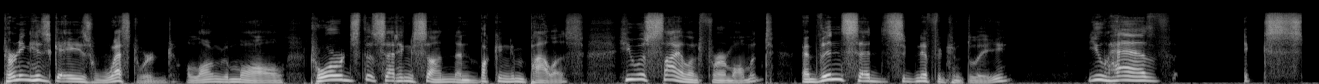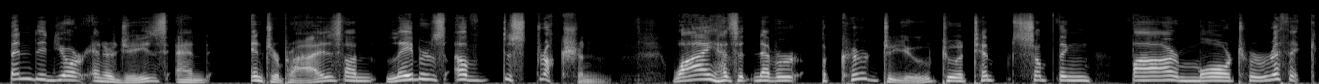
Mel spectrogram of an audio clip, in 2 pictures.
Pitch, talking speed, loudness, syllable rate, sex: 150 Hz, 110 wpm, -20 LUFS, 3.7 syllables/s, male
